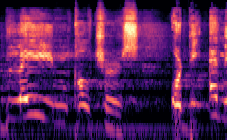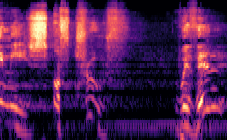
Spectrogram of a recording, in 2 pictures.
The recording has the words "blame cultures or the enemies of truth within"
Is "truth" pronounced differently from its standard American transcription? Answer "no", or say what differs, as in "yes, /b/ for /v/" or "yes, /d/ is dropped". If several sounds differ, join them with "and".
no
